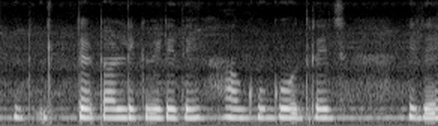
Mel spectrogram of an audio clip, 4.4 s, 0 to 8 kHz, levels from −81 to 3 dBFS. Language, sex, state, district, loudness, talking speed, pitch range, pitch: Kannada, female, Karnataka, Bidar, -16 LUFS, 70 wpm, 210-215 Hz, 210 Hz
